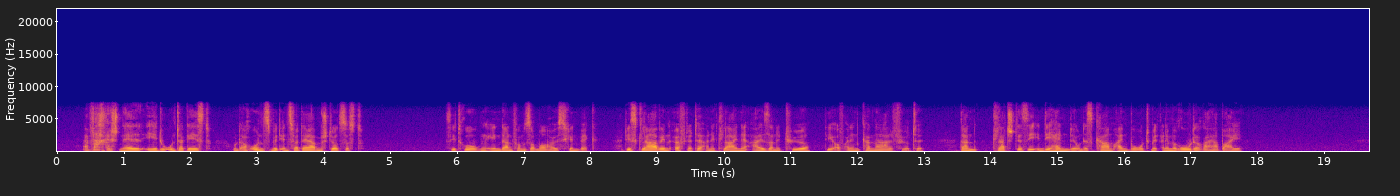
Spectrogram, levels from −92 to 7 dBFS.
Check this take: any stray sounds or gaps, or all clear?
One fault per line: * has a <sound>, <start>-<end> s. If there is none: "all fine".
all fine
